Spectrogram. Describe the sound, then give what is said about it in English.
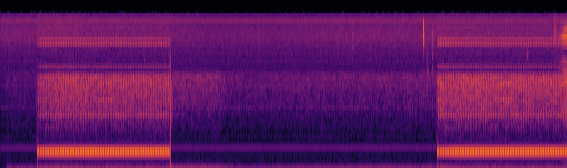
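Steady telephone dial tone heard while a call is being dialed, a loud, constant hum-like pitch that sounds for about two seconds, stops for several seconds of faint background hum, then returns just as loud. “So what I'm doing is I'm dialing George.”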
